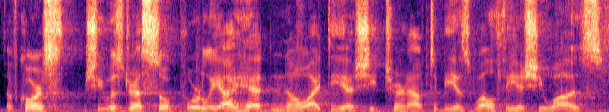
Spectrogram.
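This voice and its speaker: A man's voice: fairly high pitch, lively intonation, unhurried. A man playing an anxious young murder suspect, earnest and faltering, in an old radio drama with a reverberant, hummy sound. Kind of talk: 1940s radio drama acting.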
